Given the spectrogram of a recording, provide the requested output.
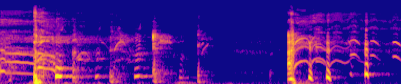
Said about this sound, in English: I'm sorry, I coughed into the microphone because I was so shocked by that.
